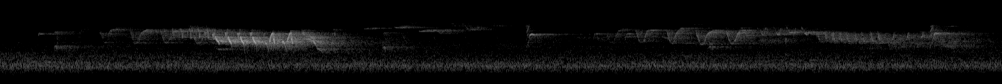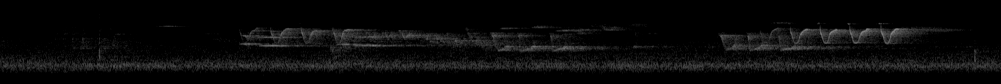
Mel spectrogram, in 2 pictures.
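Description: Songbirds singing in four phrases of quick chirps and trills, the loudest about two seconds in, over a steady hiss.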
